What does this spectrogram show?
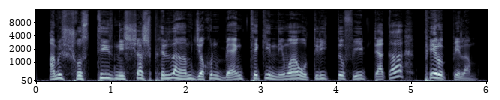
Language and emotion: Bengali, happy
